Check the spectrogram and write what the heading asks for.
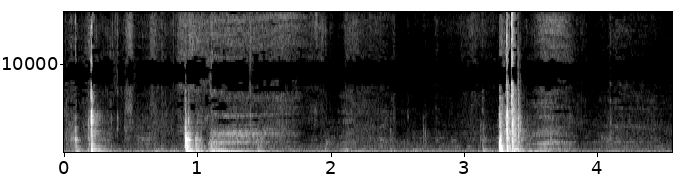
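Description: Three sharp knocks, the second followed by a short falling tone, the loudest a little over three seconds in.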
